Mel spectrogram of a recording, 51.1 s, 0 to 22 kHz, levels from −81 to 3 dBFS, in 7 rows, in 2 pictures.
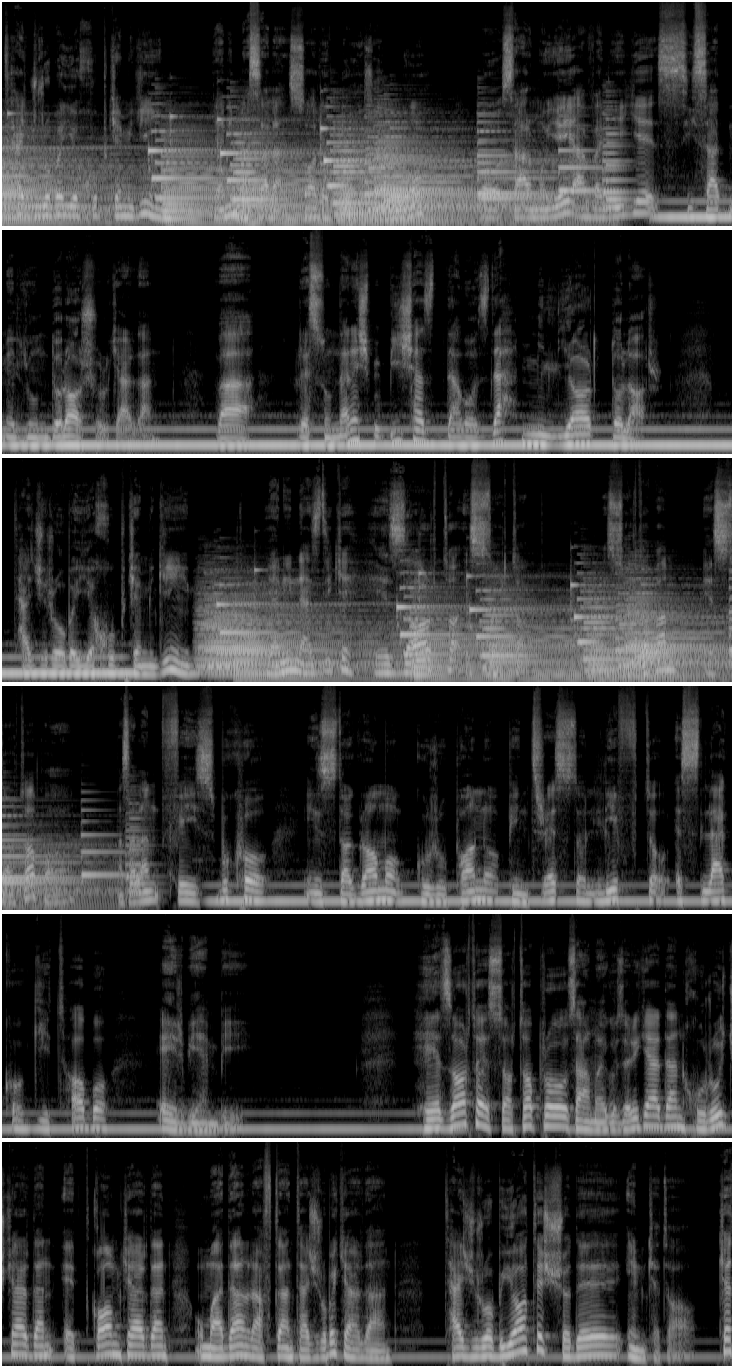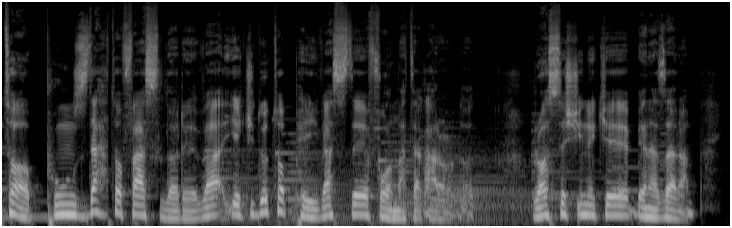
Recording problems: background music; very loud; throughout; 1 dB above the speech

